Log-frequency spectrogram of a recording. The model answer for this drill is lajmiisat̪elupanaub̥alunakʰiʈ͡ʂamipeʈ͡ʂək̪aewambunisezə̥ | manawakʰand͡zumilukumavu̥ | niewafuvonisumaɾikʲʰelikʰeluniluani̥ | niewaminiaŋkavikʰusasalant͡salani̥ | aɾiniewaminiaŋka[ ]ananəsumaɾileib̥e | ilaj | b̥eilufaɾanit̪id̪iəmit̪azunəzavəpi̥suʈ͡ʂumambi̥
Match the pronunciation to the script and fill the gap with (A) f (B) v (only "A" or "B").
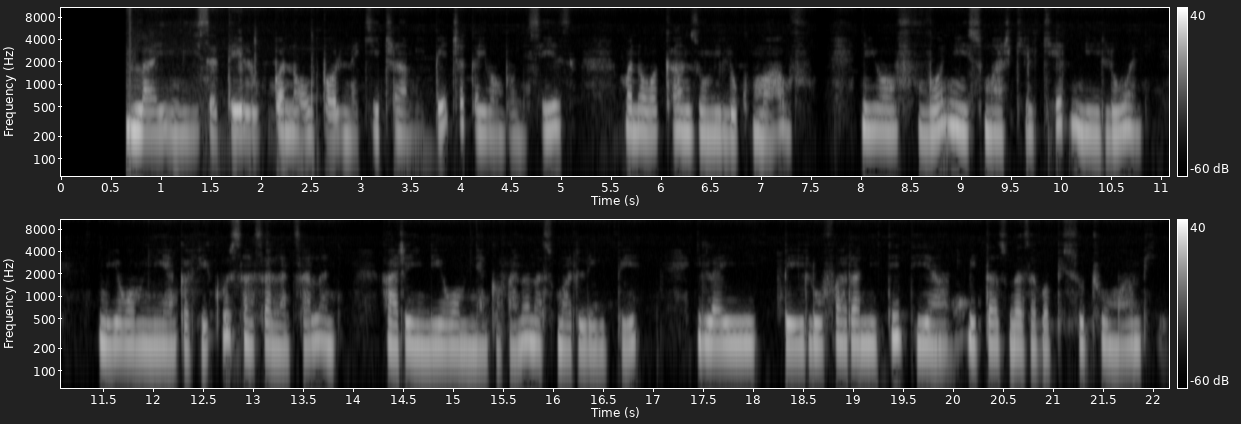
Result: B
